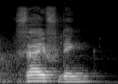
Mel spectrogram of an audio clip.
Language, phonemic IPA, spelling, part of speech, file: Dutch, /ˈvɛiflɪŋ/, vijfling, noun, Nl-vijfling.ogg
- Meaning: quintuplet; one of a group of five babies born from the same mother during the same birth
